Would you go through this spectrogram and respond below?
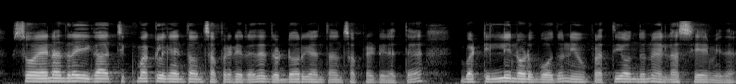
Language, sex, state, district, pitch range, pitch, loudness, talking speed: Kannada, male, Karnataka, Mysore, 110-135 Hz, 120 Hz, -21 LUFS, 190 wpm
